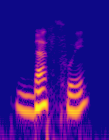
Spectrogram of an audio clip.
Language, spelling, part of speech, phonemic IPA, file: French, bafouer, verb, /ba.fwe/, Fr-bafouer.ogg
- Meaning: 1. to scorn 2. to flout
